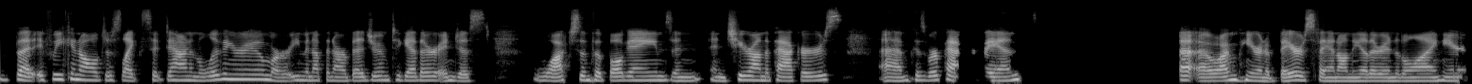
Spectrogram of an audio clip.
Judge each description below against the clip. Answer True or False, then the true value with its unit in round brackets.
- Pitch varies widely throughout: False (2.7 semitones)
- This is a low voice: False (185 Hz)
